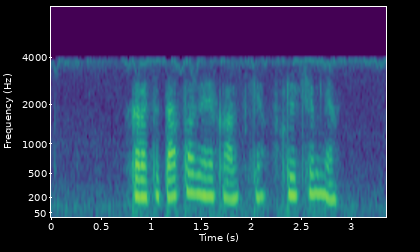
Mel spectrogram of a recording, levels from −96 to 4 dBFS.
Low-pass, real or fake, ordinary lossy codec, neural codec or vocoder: 7.2 kHz; real; AAC, 16 kbps; none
